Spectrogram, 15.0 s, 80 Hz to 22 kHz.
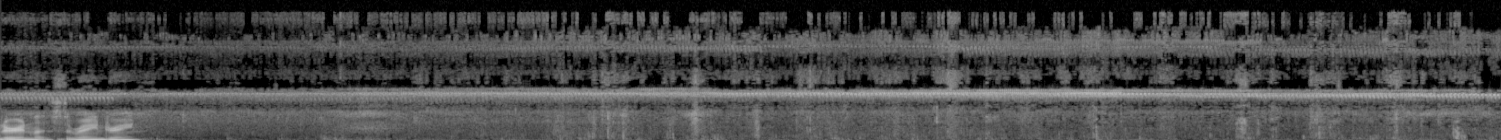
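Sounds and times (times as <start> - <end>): insects trilling: 0.0 - 15.0
footstep scuffs and clicks: 4.8 - 15.0.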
